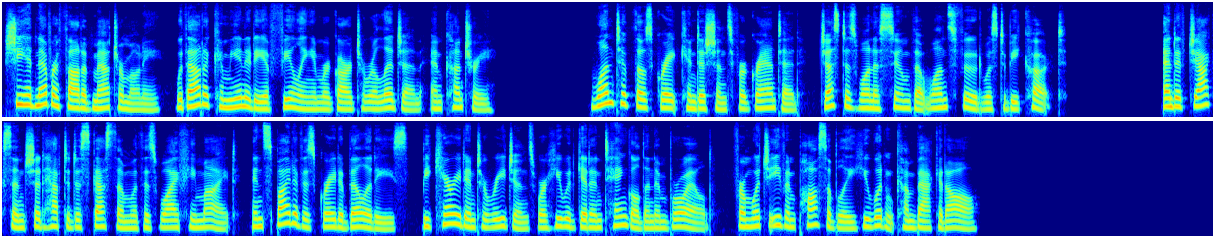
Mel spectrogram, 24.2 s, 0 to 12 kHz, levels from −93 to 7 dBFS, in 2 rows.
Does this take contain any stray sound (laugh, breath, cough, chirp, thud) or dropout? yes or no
no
